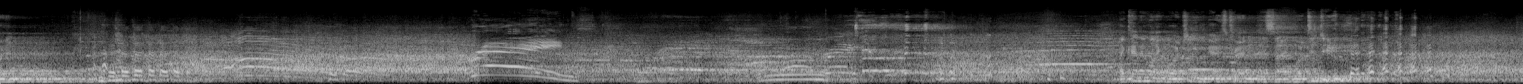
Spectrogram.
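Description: An electric guitar plays loudly through amplifiers in a large hall, with bending notes.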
